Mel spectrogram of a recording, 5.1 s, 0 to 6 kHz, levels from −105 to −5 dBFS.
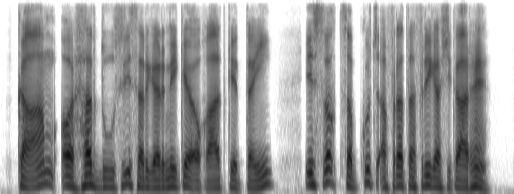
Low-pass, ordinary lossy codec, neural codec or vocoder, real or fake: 5.4 kHz; none; autoencoder, 48 kHz, 32 numbers a frame, DAC-VAE, trained on Japanese speech; fake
